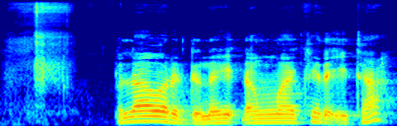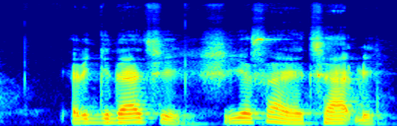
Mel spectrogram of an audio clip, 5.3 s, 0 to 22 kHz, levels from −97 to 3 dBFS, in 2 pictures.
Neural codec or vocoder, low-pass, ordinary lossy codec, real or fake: none; 19.8 kHz; none; real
